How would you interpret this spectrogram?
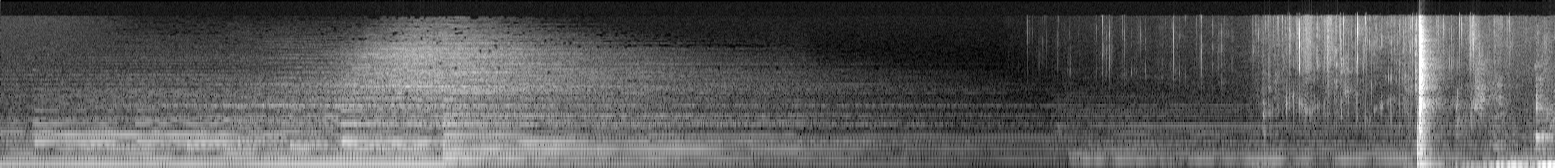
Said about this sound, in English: Your precious water is draining away.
